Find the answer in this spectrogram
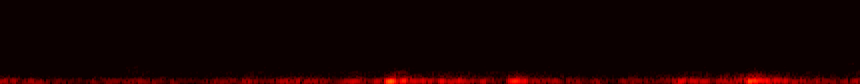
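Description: Distant thunder: a faint, low rumble that swells several times, most strongly about halfway through and again near the end.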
